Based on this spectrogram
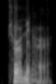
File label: "terminer", American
